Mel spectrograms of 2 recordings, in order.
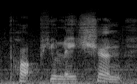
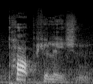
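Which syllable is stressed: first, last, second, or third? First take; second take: last; first. First: The stress is on the last syllable. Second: The stress is on the first syllable. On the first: "last syllable" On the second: "First syllable"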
